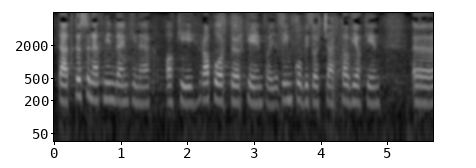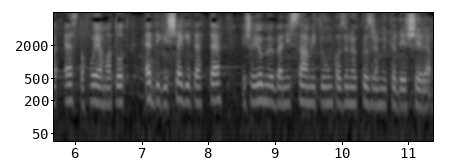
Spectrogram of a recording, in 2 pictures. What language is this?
Hungarian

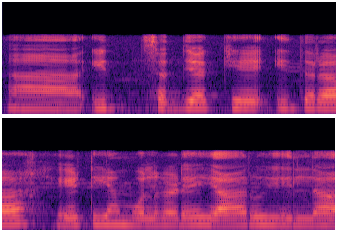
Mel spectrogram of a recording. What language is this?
Kannada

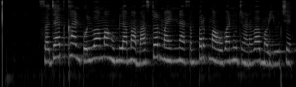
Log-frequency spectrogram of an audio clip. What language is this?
Gujarati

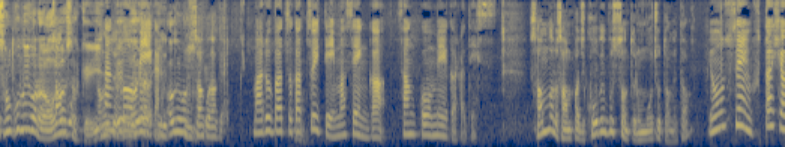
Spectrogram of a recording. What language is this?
Japanese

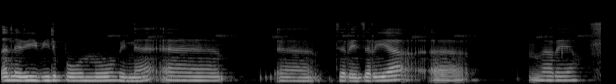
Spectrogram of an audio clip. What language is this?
Malayalam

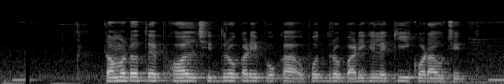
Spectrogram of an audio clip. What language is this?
Bangla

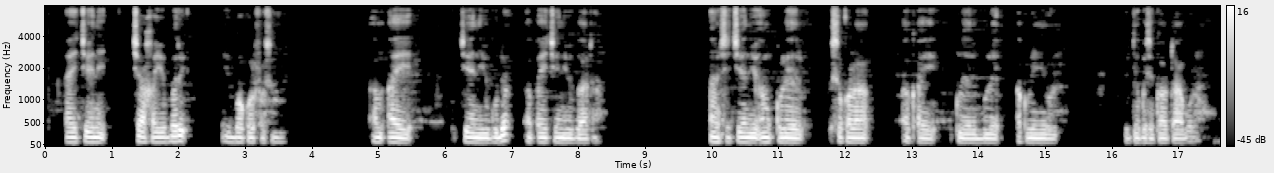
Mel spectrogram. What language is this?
Wolof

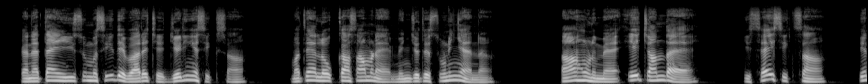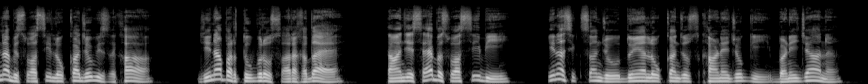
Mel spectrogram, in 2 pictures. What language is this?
Kangri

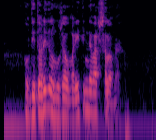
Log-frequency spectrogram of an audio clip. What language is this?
Catalan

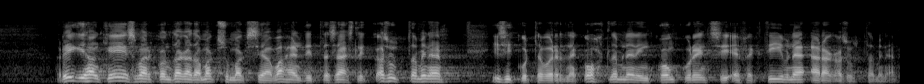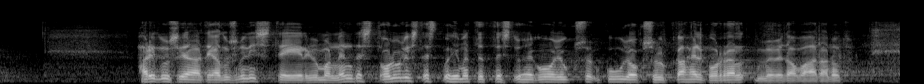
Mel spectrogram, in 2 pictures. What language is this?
Estonian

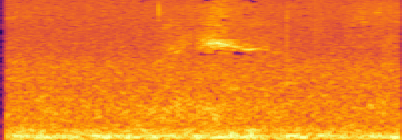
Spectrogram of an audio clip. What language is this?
Pashto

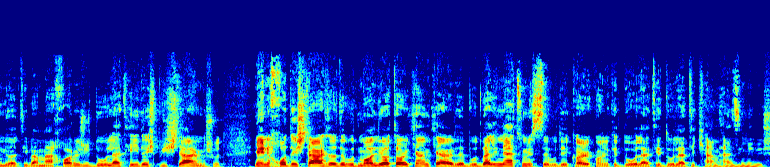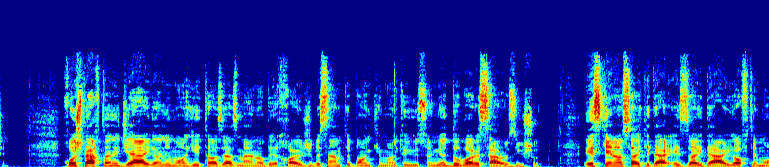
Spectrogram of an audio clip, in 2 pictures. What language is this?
Persian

